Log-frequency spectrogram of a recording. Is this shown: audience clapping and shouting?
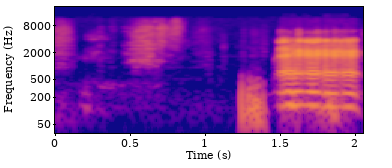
no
